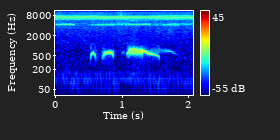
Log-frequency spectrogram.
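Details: Spotted dove kept as a lure bird at Toba during the rainy season gives one coo phrase: two short soft notes, then a drawn-out downslurred coo, with a faint continuous high whine behind.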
